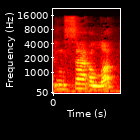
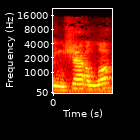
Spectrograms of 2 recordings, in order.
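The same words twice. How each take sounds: First: The word uses a light s sound. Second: The word uses a sh sound. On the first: It means if God makes it ugly. The speaker calls it wrong. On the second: It means if God wills. The speaker calls it right.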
